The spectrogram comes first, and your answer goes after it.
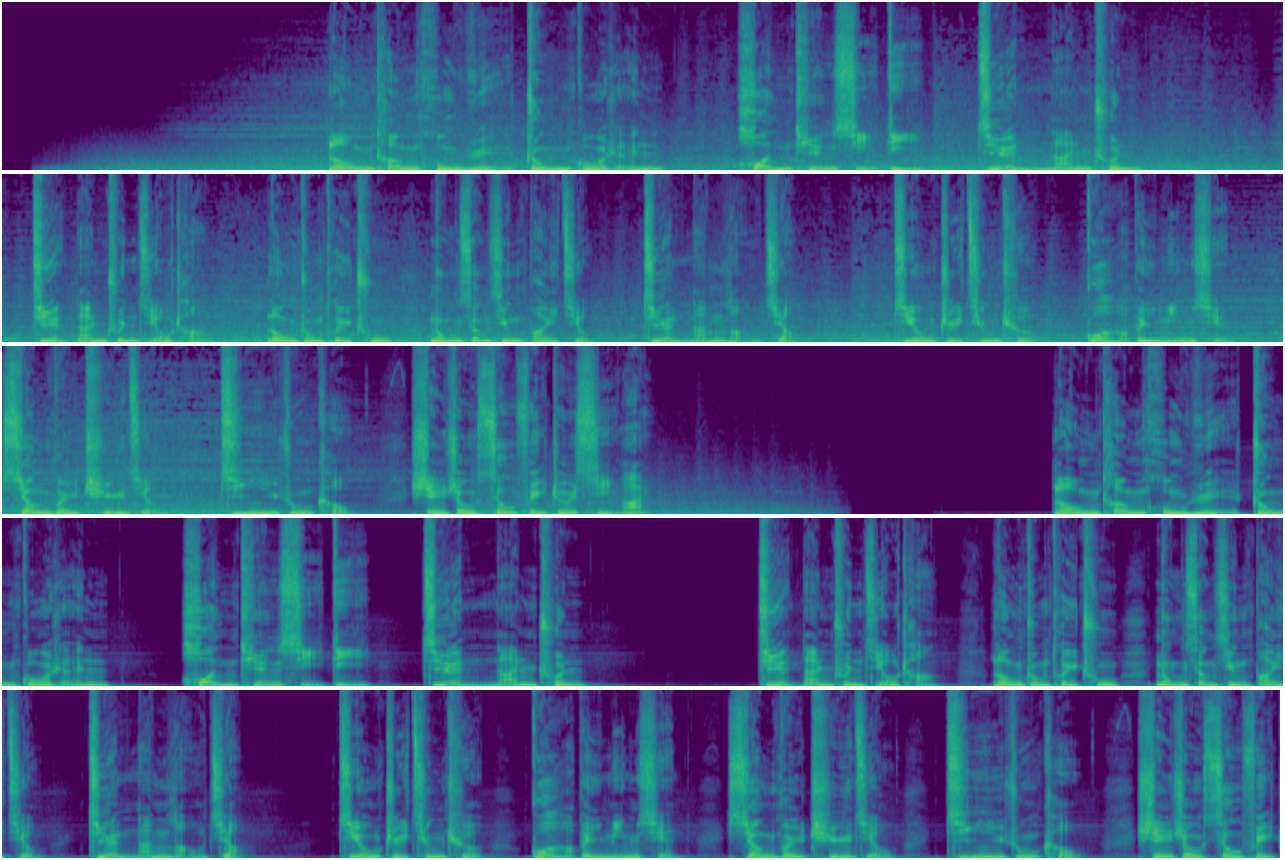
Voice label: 男 酒类宣传; 剑南老窖

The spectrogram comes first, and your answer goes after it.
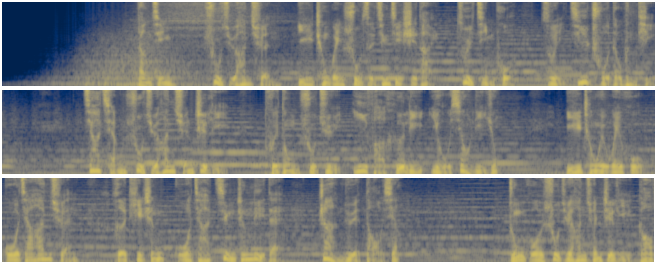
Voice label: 男 宣传 高峰论坛

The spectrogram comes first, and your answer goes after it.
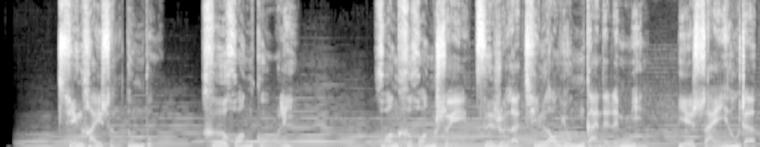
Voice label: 男 宣传片; 爱在河湟

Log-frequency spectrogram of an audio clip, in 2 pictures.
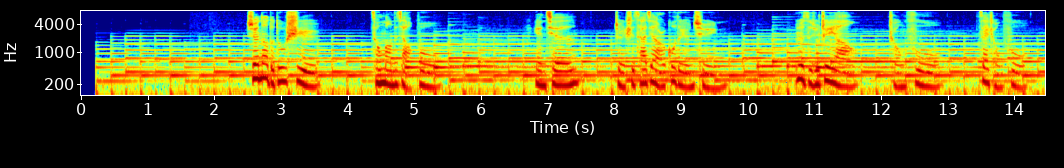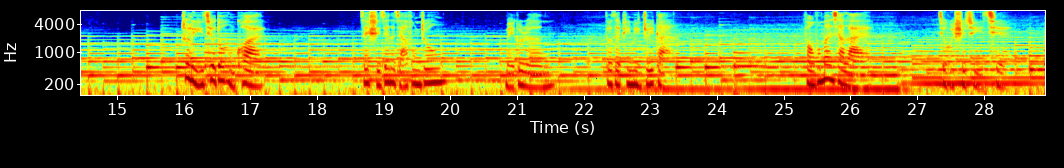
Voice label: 女 素人 讲述 第一人称; 西湖未来城讲述

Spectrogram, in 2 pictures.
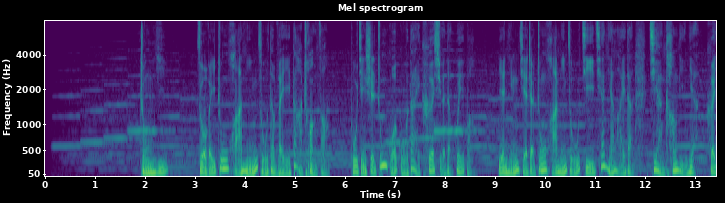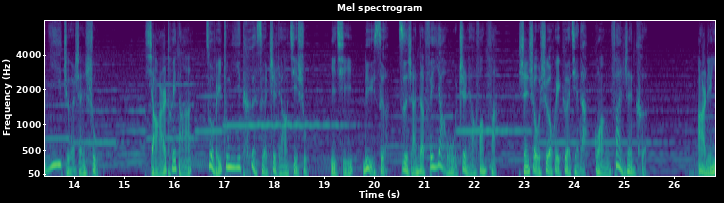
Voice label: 男 宣传 中医小儿推拿

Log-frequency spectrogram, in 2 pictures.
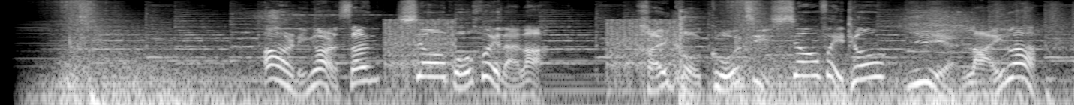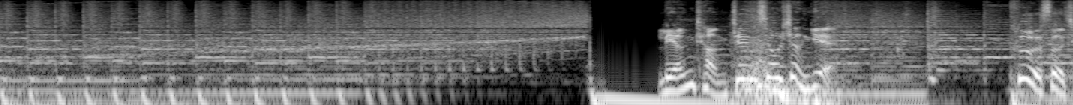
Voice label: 男, 宣传片; 2023消博会-海口国际消费周

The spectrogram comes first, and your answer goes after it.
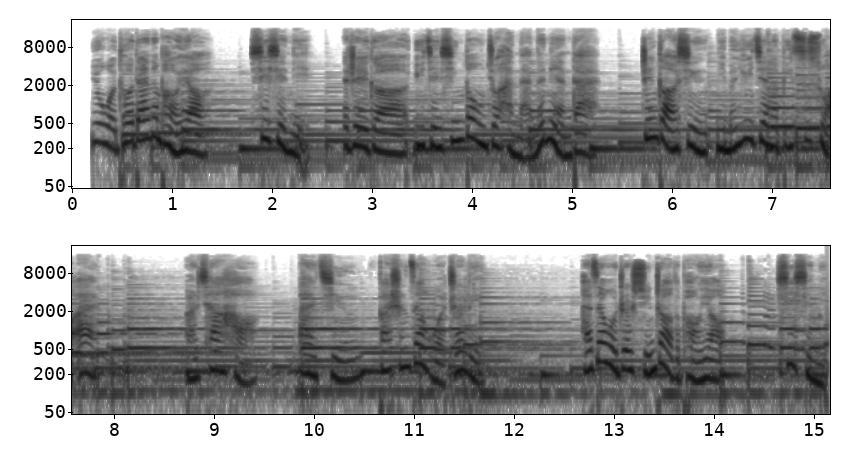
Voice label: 女 旁白; 探探感恩节

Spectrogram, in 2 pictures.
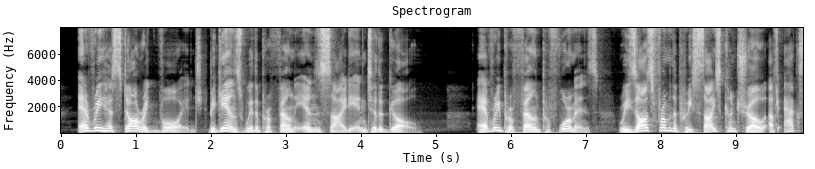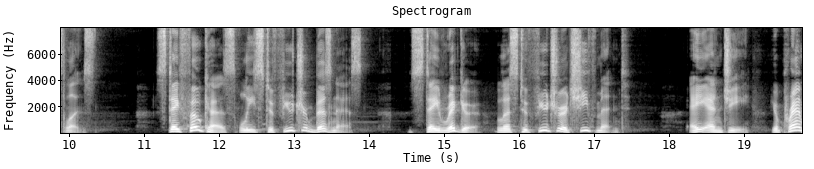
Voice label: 英男 公司宣传片

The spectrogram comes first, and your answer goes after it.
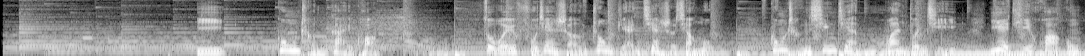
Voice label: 男, 汇报; 湄洲湾港肖厝港区

